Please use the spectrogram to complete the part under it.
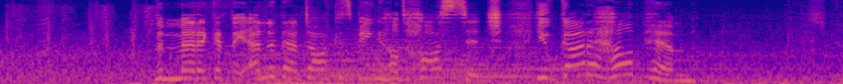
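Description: A woman speaks urgently and pleads.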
